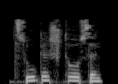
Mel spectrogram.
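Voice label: "zugestoßen", German; adjectives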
